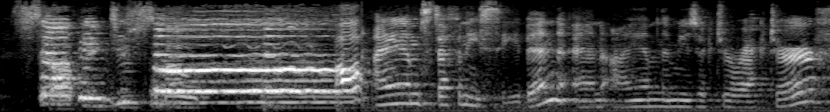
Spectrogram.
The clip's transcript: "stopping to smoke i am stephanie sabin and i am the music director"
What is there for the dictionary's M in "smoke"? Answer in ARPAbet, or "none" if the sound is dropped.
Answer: none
